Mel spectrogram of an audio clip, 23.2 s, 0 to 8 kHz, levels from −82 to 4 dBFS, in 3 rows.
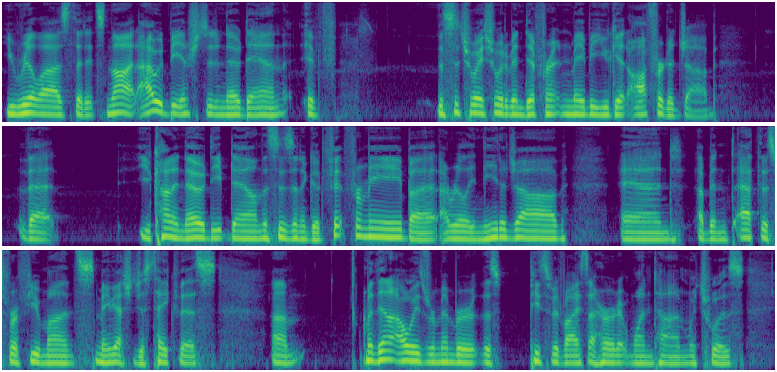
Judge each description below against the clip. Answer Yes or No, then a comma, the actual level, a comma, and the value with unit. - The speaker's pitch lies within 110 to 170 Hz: Yes, low, 135 Hz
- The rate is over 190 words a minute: Yes, average, 200 wpm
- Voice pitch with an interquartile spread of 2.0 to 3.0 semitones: Yes, narrow, 2.6 semitones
